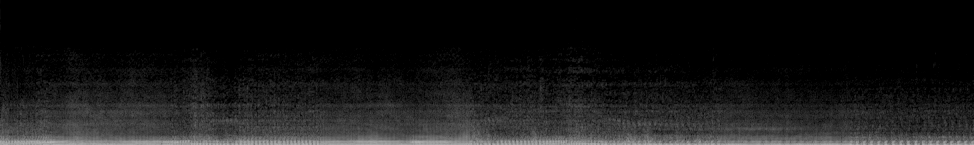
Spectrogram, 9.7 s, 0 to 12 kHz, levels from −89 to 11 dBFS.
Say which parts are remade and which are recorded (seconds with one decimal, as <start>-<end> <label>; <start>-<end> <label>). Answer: 0.0-0.5 recorded; 0.5-1.7 remade; 1.7-3.2 recorded; 3.2-4.7 remade; 4.7-7.2 recorded; 7.2-8.5 remade; 8.5-9.7 recorded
